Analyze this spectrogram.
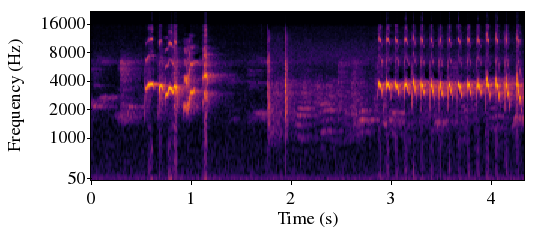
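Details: White-rumped shama singing to provoke other shamas: a burst of mixed whistles, a quieter lull, then a fast, very regular trill of repeated high notes, about four per second.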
